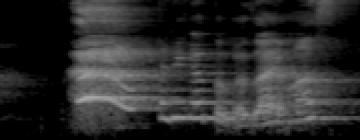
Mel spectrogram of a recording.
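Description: A young woman's voice: after a brief silence, a loud high exclamation that falls in pitch about half a second in, then quieter talk.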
